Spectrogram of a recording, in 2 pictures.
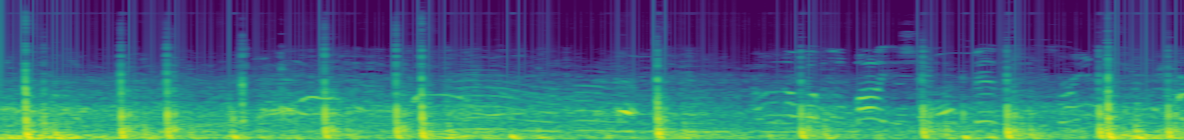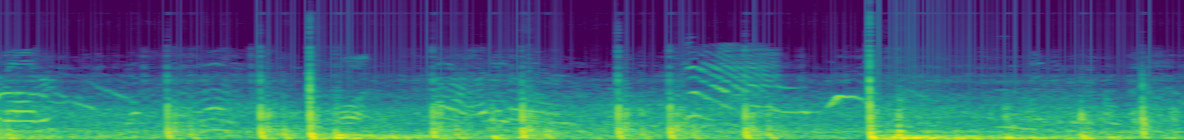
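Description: Fireworks display: aerial shells bursting in a steady run of sharp bangs and crackles, with heavier booms at the start, about seven seconds in and near the end. Voices of onlookers are heard underneath.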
